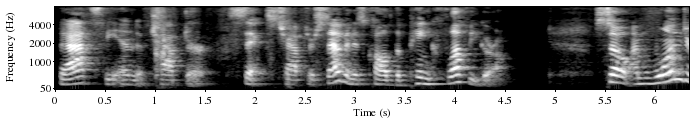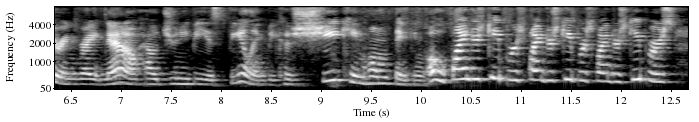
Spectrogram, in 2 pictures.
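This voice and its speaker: A woman teacher reading a children's storybook aloud in an expressive, explanatory way. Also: mid-range voice, normal speed.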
